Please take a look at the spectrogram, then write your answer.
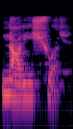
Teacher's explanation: नारी शब्द का अंतिम वर्ण है ई और ईश्वर शब्द का प्रथम वर्ण है ई। तो दोनों दीर्घ ई मिलकर दीर्घ ई बन गए।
